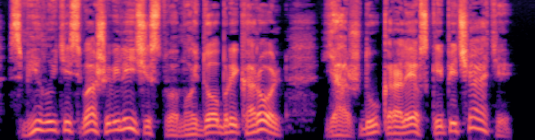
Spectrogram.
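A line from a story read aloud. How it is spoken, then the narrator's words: Trembling exclamation. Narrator (Russian): Канцлер, дрожа всем телом, воскликнул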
